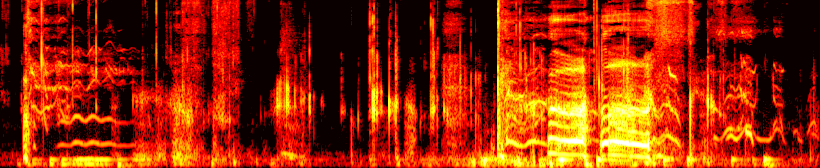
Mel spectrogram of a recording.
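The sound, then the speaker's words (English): Loud mouth sounds of someone crunching and chewing a hard Ricola cough drop, with irregular wet clicks and bites that grow denser and louder toward the end, plus a few soft throaty noises. “I brought you a Ricola. And I'm going to put this in my mouth for you.”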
